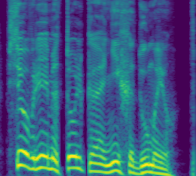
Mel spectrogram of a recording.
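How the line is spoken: Sighing. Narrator (Russian): вздохнул он

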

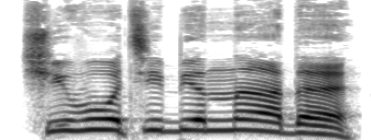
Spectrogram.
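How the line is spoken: Words forced out. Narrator (Russian): выдавил я из себя слова

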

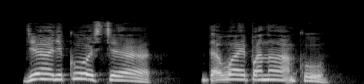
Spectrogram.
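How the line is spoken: Demanding squeak. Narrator (Russian): требовательно пискнули рядом

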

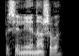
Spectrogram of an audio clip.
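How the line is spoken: Calm question. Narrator (Russian): спросил Сварог спокойно

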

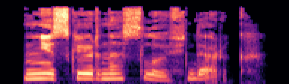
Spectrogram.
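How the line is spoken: Curt interruption. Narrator (Russian): оборвал его магистр

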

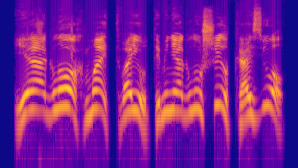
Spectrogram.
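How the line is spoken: Screaming. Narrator (Russian): вопил Боб

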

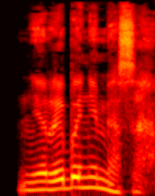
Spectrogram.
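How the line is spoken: Exhaled. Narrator (Russian): выдохнул я

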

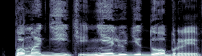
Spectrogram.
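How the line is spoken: Pleading. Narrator (Russian): взмолился Иван

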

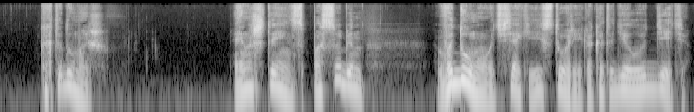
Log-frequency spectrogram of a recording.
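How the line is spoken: Quiet question. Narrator (Russian): спросила Нора тихо

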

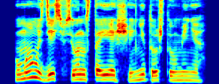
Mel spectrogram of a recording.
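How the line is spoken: Sad wry chuckle. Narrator (Russian): грустно усмехнулся Саша

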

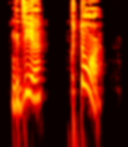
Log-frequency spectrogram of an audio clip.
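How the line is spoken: Frightened asking back. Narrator (Russian): испуганно переспросила Лиля

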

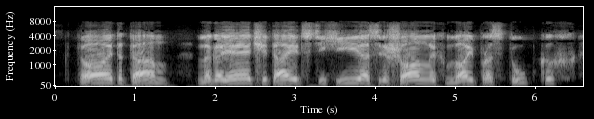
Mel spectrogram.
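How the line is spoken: Loud shout. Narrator (Russian): громко крикнул

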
